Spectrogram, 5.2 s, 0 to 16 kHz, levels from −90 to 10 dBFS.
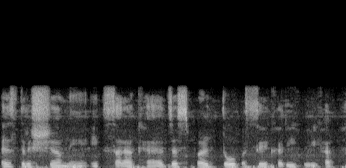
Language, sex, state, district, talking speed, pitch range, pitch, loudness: Hindi, male, Assam, Kamrup Metropolitan, 150 wpm, 110-140 Hz, 115 Hz, -18 LUFS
